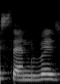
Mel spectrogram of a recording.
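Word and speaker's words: sandwich: this सैंडविच और savage ये सैंडविच है इसमें डी साइलेंट है नॉर्मली डी साइलेंट होता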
